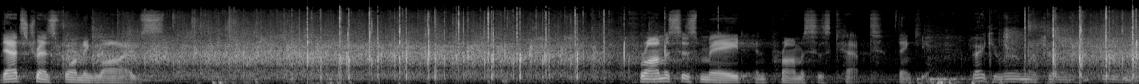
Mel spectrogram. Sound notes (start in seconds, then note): 2.5 applause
